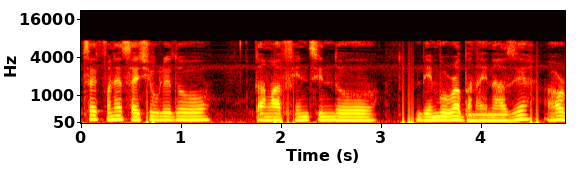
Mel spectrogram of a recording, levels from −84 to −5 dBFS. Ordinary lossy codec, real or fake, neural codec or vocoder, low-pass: MP3, 48 kbps; real; none; 7.2 kHz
